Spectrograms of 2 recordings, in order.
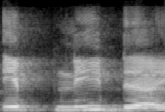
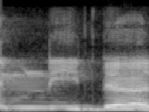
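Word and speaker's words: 입니다: untuk kata benda adalah bukan ibnida ya tapi imnida dibacanya meskipun akhirannya biup nah adalah akhiran predikat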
